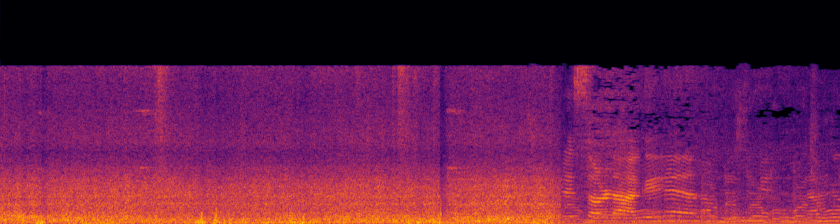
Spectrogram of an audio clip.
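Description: Mumbai suburban local train running at speed, heard from inside the carriage: a loud, dense noise of wheels on track and rattling coach. About four seconds in, it gives way to background music with a singing voice.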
